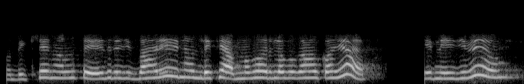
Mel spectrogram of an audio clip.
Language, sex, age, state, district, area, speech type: Odia, female, 18-30, Odisha, Dhenkanal, rural, conversation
